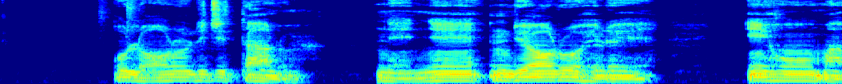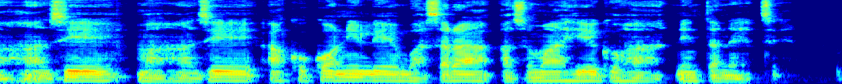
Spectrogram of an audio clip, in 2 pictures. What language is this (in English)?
Igbo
